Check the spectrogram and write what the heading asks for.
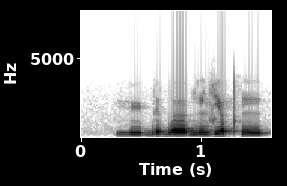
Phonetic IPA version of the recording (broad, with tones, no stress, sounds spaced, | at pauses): ɦ y˨ b ɪ˧ b əː˨ ɡ ĩ˨ zʲ ɔ˧ t̪ʰ ĩ˨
